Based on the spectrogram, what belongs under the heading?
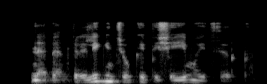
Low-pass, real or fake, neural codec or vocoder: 7.2 kHz; real; none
